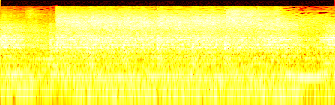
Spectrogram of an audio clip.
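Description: Heavy metal band playing live: distorted electric guitar with drums, loud and dense. The sound gets brighter and fuller about a third of a second in.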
